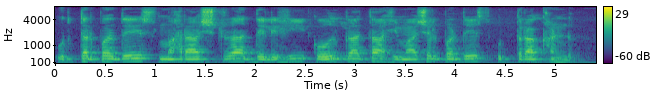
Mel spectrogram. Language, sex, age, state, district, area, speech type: Urdu, male, 18-30, Uttar Pradesh, Balrampur, rural, spontaneous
